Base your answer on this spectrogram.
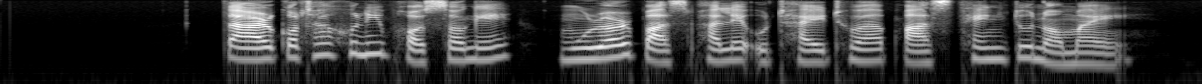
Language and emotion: Assamese, neutral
